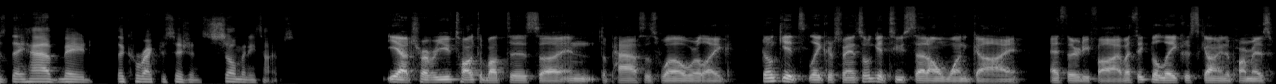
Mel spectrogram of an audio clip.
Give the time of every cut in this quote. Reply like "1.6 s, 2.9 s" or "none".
none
